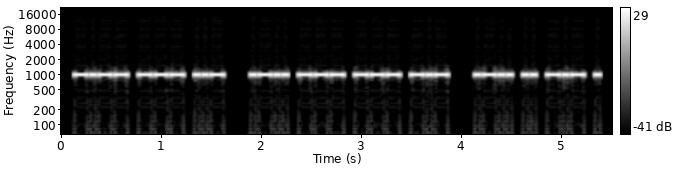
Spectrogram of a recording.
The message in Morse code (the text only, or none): YOU LOOK LIKE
